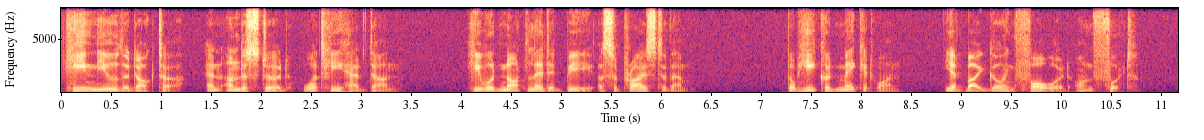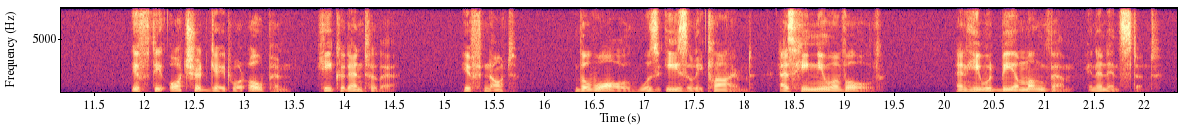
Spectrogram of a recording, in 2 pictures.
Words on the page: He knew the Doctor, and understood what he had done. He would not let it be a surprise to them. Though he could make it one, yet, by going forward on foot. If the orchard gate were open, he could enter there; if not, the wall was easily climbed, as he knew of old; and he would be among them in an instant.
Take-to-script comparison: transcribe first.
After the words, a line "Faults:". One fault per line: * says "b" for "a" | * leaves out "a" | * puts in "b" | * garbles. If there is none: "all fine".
He knew the Doctor, and understood what he had done. He would not let it be a surprise to them. Though he could make it one, yet, by going forward on foot. If the orchard gate were open, he could enter there; if not, the wall was easily climbed, as he knew of old; and he would be among them in an instant.
Faults:
all fine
